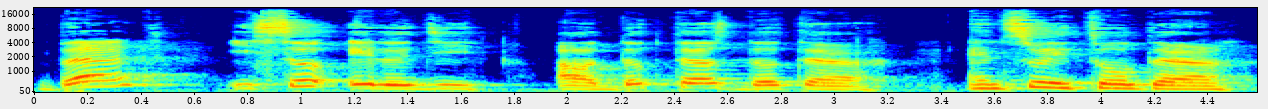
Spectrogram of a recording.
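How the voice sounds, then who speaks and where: A woman's voice: lowish voice, measured pace. A woman playing a spirited young girl who recounts her adventure to friends in a chatty, dramatic first-person audio story. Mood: chatty, eager. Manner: animated, chatty, addresses listeners directly.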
